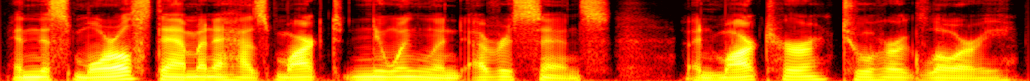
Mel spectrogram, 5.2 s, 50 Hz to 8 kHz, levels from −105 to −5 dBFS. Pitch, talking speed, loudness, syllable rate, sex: 95 Hz, 185 wpm, -22 LUFS, 5.4 syllables/s, male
